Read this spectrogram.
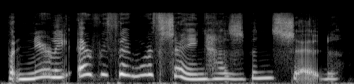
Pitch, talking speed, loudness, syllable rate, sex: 315 Hz, 135 wpm, -17 LUFS, 4.1 syllables/s, female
